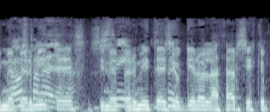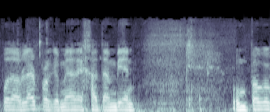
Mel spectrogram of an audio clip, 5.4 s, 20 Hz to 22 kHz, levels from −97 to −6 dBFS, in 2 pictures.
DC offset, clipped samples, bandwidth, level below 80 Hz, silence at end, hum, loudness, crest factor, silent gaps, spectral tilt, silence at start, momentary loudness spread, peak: under 0.1%; under 0.1%; 11.5 kHz; -40 dBFS; 0 s; none; -16 LUFS; 16 dB; none; -6 dB/octave; 0 s; 10 LU; 0 dBFS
